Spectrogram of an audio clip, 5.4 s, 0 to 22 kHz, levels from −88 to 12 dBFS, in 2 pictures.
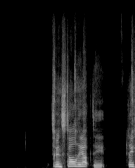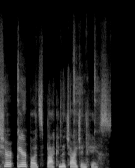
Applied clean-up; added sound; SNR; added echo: neural mask model Resemble Enhance denoiser.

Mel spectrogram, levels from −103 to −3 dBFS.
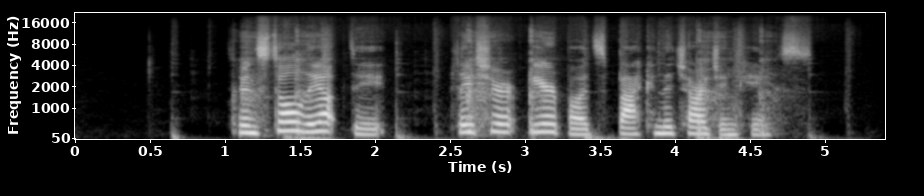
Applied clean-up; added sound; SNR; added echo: neural mask model RNNoise.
